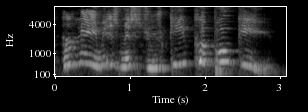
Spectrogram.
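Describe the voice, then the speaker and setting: Putting on a squeaky character voice, a woman speaks at an extremely high pitch in an excited tone and a fairly slow pace. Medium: read story. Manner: excited, announcing.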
